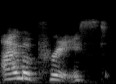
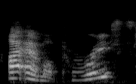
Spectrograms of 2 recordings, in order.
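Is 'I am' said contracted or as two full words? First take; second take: contracted; full. First: I am is contracted into one syllable. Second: I and am are said as two words. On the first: The speaker calls it wrong. "I'm not even saying. Let me let me say it correctly" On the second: The speaker calls it right. "Let me say it correctly"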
